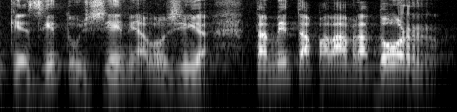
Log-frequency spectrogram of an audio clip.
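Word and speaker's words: דור: genealogia também da palavra dor dor não é dor de dor alguma coisa mais sempre se pronuncia a dor dalet Vale com pontuação para o e o resto dor que se refere à geração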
